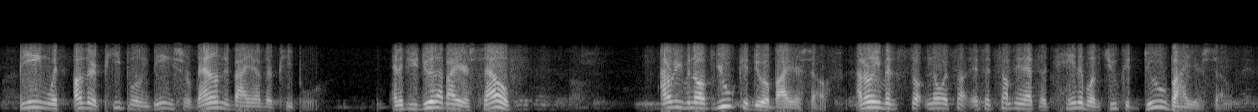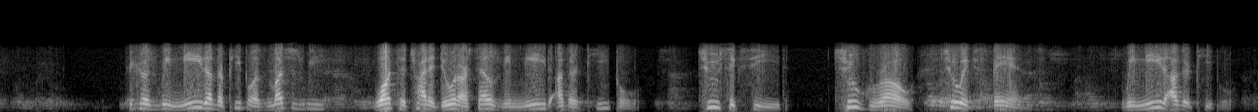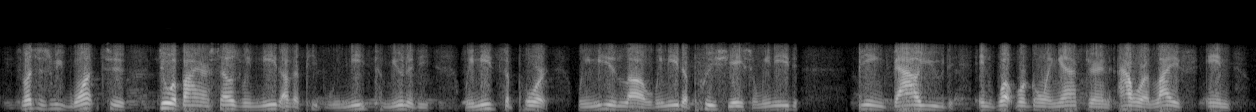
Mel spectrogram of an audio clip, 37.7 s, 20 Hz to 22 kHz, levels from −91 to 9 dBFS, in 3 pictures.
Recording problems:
phone-call audio; poor line; nothing above 4 kHz
voice in the background; faint; throughout; 25 dB below the speech

